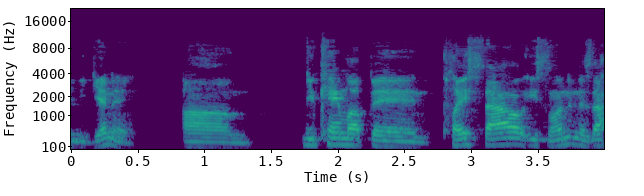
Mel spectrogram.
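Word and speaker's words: Plaistow: You came up in Playstyle, East London. Is that how you say it? What's no, it? it's How you say plaster. It's plaster. Like Newham.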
